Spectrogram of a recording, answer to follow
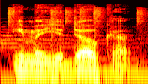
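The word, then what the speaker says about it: Ime Udoka: Yudoka, Ima Yudoka.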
